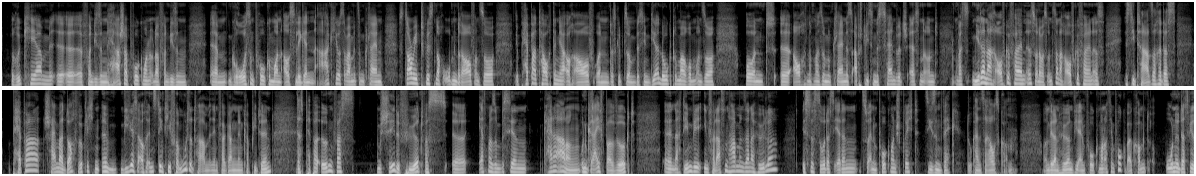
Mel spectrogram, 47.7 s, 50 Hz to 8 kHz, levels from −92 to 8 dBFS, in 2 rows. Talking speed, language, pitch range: 170 wpm, German, 110-140 Hz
